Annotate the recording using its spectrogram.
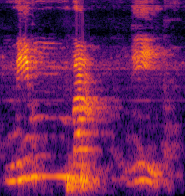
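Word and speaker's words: مِنْ بَعْدِ: Contohnya pada bacaan min ba'di. Jadi cara membacanya mim ba'di. Karena nun mati atau tanwin tersebut diubah menjadi bunyi huruf mim.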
